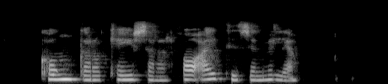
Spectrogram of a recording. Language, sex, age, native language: Icelandic, female, 20-29, Icelandic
